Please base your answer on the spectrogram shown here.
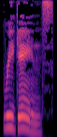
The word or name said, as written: regains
